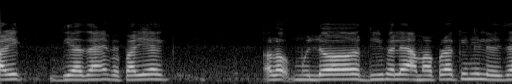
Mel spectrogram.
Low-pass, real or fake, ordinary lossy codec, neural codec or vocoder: 7.2 kHz; real; Opus, 24 kbps; none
